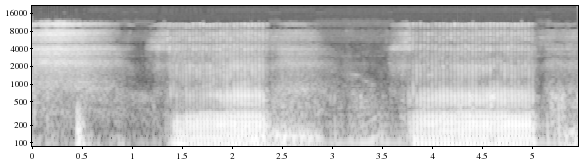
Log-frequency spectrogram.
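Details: Sleeping English bulldog snoring: two long, loud, rattling snores, each lasting over a second, separated by quieter, softer wheezy breathing.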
